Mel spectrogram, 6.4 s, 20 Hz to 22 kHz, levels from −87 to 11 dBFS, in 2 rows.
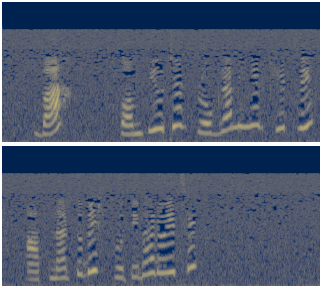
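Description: Speech throughout carries a steady, even hiss sitting only about 10 dB below the voice, the sign of low bit depth with dither, consistent with 5-bit quantisation; a spectrogram shows a flat noise floor up to the cut-off. The speech also sounds grainy and smeared, likely from heavy Vorbis compression at around 25 kbps, with nothing above 9.7 kHz: a hard horizontal ceiling and blotchy treble on the spectrogram.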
